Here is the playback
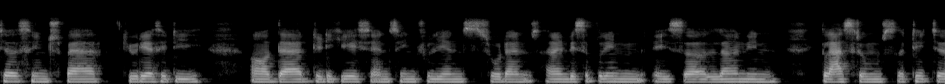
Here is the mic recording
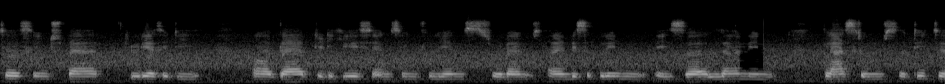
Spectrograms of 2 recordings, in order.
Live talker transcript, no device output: none

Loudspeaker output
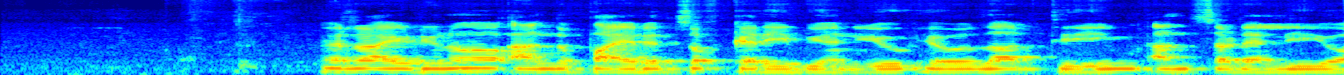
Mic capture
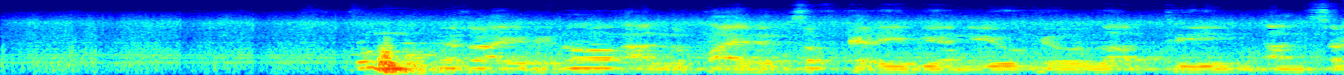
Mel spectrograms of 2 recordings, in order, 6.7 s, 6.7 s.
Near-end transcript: Mhm.

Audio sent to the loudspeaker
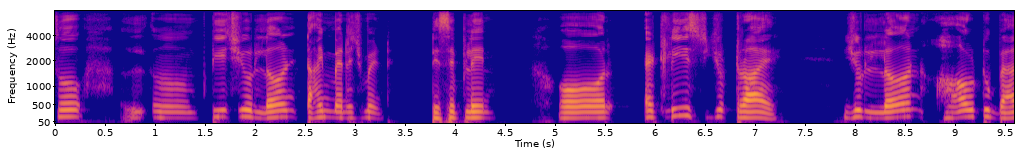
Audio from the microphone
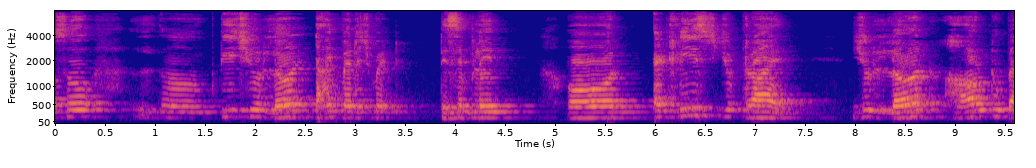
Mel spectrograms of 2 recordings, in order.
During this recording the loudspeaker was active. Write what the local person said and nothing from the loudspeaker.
none

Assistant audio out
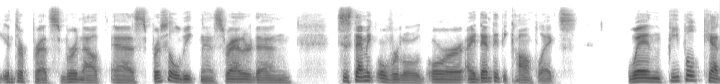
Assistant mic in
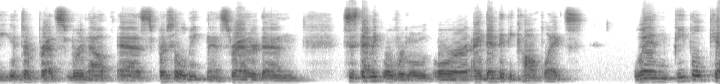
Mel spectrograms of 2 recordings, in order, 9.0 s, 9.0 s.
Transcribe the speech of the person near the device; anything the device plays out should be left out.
none

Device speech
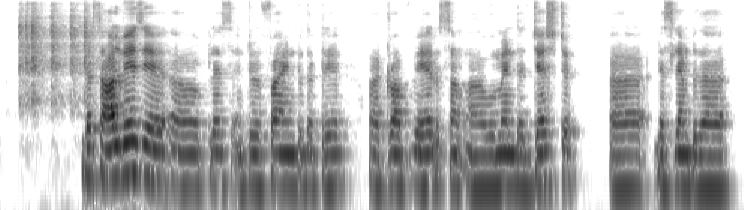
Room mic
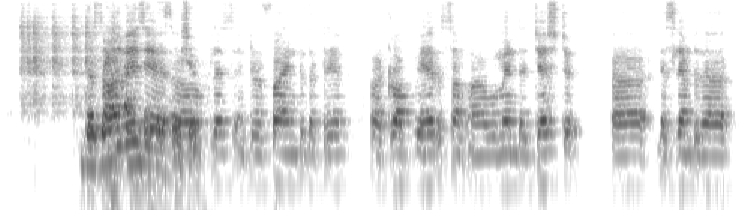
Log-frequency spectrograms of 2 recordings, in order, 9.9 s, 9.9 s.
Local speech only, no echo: The wind and the social,

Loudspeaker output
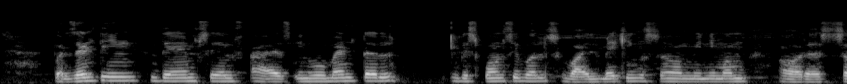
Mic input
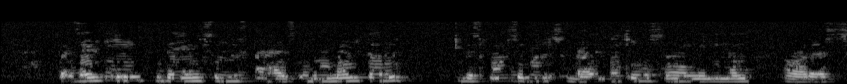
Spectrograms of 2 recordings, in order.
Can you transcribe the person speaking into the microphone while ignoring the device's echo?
none

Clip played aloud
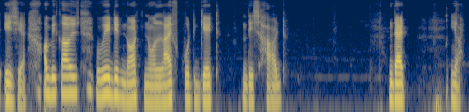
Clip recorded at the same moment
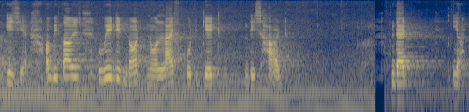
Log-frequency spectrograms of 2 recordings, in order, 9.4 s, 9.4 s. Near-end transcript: none

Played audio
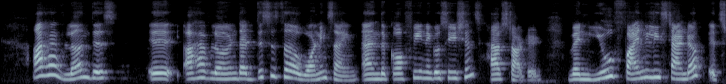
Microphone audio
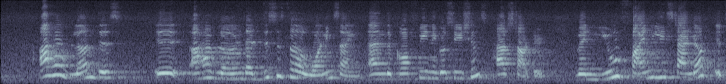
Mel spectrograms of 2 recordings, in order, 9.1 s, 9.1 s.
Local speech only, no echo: none

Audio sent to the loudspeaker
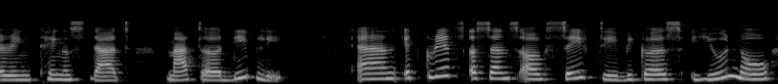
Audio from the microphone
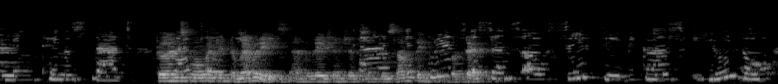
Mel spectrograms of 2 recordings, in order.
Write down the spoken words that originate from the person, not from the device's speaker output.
turns moments into memories and relationships into something to protect.

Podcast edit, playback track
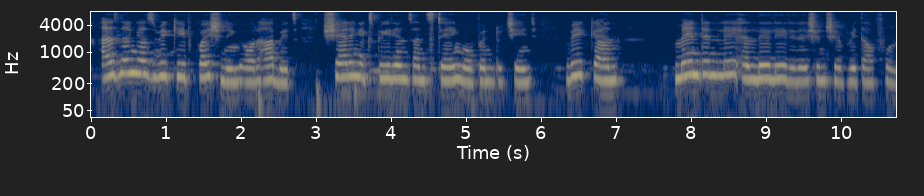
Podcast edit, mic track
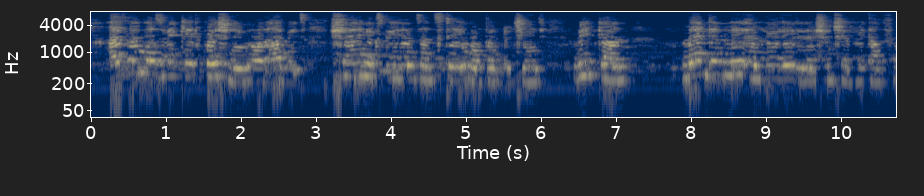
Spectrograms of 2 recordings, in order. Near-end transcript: none

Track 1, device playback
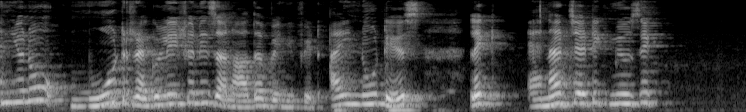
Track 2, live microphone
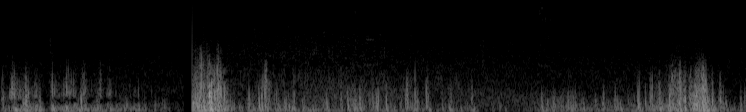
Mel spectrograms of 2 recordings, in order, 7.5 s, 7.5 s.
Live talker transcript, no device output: none

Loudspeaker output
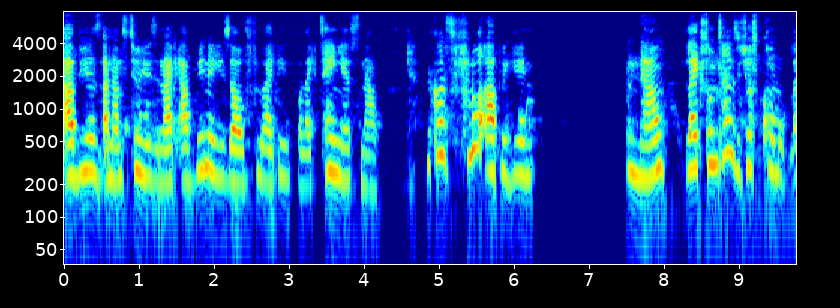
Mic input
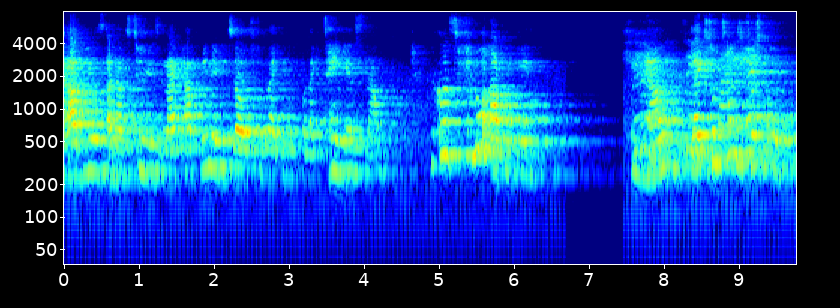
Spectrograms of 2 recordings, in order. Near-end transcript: Yes. See, in my head,

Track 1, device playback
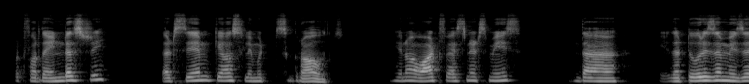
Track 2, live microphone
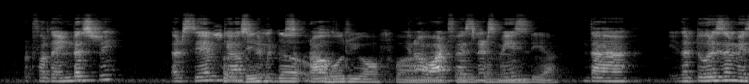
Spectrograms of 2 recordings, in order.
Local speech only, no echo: So this is the overview of uh, tourism in India.

